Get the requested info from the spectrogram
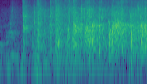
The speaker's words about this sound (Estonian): plaksutame ka muidugi.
